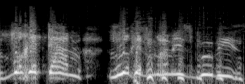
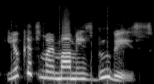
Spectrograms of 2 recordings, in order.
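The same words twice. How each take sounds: First: Very high-pitched imitation of an insistent little kid; mock toddler shout, high and insistent; louder toddler. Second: Put-on slightly raised little-kid announcement; matter-of-fact toddler, retold. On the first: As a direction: pipe up louder, like a toddler demanding attention. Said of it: "the more she said louder". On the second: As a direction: lightly imitate a two-year-old piping up. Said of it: "She was two years old".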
